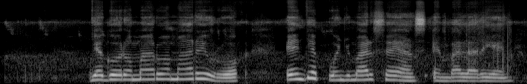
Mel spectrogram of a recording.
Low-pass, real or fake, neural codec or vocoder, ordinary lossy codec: none; fake; codec, 44.1 kHz, 7.8 kbps, DAC; none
